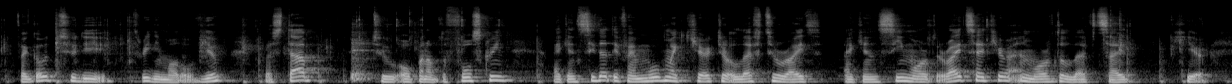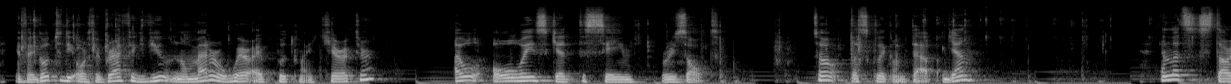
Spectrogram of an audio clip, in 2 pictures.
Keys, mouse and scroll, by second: 0.6 F2, 2.4 Tab, 3.6 alt+right click, 3.9 alt+scroll up 1, 4.0 alt+middle click, 4.2 alt+right click, 4.6 alt+middle click, 5.0 alt+middle click, 9.9 alt+middle click, 12.6 F6, 13.8 alt+middle click, 20.8 Tab, 21.6 alt+right click, 21.9 alt+middle click, 22.2 alt+right click, 22.8 alt+right click, 23.7 alt+right click, 24.1 alt+right click.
